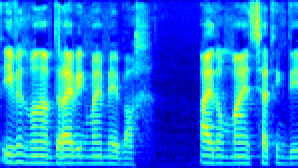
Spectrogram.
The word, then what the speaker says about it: Maybach: so please help me is it maybach or maybach or japan german is maybach but it's fine okay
